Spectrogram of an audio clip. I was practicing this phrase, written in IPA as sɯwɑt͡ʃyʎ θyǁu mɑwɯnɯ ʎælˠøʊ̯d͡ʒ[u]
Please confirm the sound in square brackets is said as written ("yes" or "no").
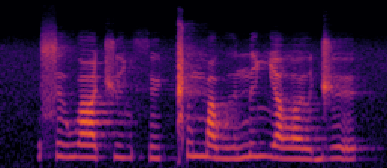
no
